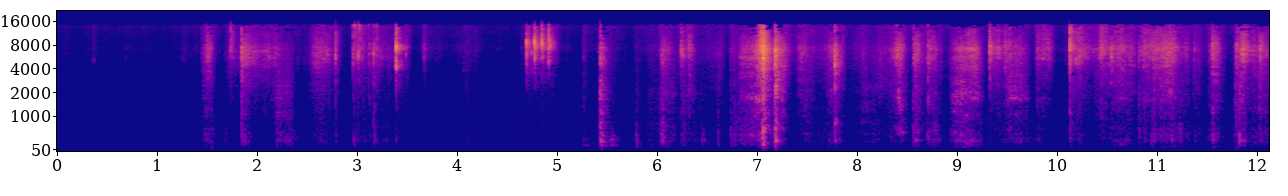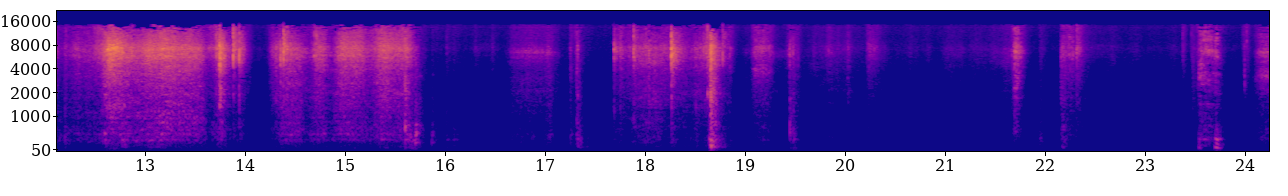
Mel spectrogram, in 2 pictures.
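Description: A cardboard retail box being cut open with a utility knife and unpacked: small clicks and scrapes of the blade and cardboard. About halfway through comes a longer scraping rustle as the inner cardboard tray is slid out of the box.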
